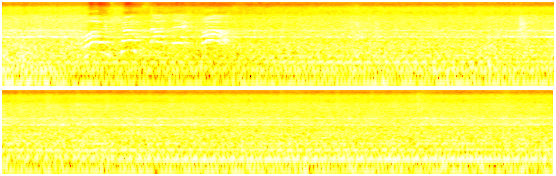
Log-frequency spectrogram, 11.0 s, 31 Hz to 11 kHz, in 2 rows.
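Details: 1975 Chevy C10 Squarebody V8 on its first start after 20 years sitting, given a squirt of fuel. Rough first catch, then a loud, steady, even low rumble as it idles on its own; it sounds good.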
